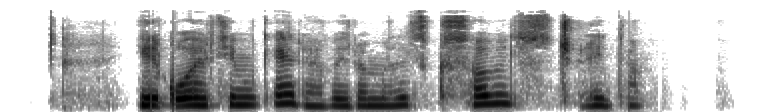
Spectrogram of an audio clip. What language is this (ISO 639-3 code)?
kat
